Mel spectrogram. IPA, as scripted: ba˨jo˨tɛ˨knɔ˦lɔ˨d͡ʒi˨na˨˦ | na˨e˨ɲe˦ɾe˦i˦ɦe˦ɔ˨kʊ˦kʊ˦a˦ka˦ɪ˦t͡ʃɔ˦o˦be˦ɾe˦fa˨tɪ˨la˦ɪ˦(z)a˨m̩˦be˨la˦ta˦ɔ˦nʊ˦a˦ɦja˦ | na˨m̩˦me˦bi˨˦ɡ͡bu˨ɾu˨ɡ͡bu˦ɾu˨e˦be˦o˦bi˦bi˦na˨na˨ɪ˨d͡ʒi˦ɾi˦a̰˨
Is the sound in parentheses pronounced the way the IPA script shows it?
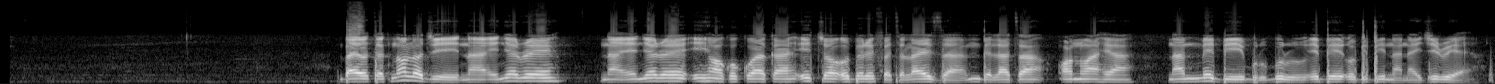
yes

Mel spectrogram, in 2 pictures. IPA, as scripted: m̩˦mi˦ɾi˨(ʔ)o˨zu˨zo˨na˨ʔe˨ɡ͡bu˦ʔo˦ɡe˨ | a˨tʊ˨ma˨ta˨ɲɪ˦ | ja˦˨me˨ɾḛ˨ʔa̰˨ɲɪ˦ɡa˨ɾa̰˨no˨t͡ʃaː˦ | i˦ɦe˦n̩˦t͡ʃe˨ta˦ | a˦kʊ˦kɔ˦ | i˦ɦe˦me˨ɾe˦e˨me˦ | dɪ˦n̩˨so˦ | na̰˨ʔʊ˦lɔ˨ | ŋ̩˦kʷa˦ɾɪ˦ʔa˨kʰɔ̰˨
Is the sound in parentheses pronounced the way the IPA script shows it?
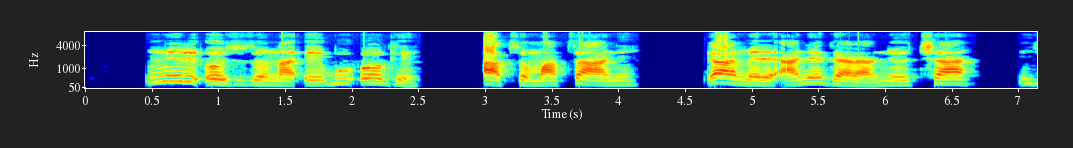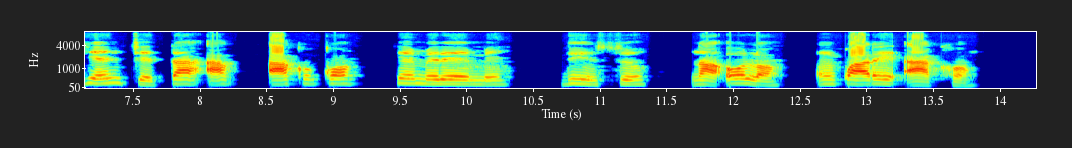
yes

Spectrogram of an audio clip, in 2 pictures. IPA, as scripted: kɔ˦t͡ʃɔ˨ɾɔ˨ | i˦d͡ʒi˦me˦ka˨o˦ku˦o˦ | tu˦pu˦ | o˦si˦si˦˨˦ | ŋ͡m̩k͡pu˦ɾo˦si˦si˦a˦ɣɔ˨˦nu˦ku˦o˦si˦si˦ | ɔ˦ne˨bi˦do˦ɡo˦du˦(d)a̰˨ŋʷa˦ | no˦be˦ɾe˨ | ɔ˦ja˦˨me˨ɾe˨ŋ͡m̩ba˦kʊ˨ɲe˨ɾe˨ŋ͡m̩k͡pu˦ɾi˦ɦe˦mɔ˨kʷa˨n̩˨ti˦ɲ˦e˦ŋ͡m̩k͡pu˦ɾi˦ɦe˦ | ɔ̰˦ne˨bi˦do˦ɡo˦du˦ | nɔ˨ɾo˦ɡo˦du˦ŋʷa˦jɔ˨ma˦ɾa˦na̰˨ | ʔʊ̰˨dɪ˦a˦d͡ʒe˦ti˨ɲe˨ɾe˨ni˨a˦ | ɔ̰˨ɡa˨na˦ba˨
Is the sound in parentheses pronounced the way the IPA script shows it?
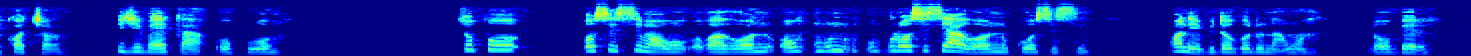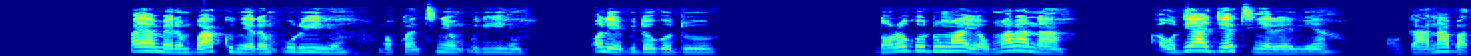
no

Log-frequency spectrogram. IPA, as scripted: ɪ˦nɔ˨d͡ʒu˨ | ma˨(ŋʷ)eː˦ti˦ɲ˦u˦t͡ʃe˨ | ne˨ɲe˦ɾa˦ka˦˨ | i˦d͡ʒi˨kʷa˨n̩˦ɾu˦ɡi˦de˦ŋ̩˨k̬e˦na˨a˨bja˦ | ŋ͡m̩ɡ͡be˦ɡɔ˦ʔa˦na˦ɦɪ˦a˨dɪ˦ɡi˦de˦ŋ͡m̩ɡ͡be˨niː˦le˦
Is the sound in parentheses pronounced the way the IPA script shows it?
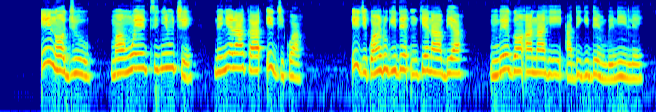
yes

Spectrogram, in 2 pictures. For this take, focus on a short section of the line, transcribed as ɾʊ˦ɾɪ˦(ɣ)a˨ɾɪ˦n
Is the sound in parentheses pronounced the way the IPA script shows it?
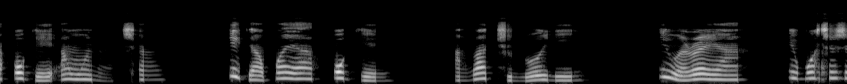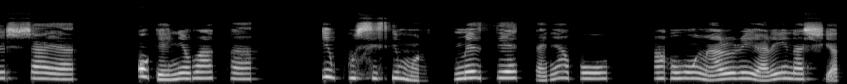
yes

